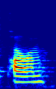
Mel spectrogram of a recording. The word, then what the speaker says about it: Parham: It's not Parham. It's Parm.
